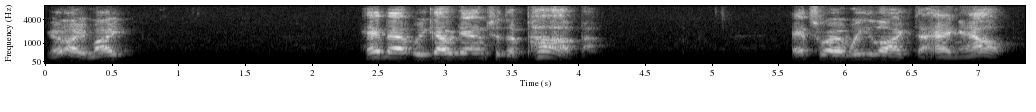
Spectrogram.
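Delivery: put-on Australian accent, a friendly pub invitation. Practising an Australian accent for viewers, loud friendly Australian voice. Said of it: "I'm working on my Australian accent".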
